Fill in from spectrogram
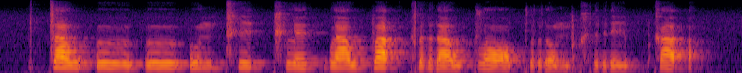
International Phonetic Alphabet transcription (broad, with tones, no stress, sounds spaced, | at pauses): t a˧ w ʔ ɯː˨˩ ʔ ɯː˧ ʔ u˧ n tʰ i˦˥ ʔ kʰ l e˦˥ k̚ l a˧ w p a˦˥ ʔ k r a˨˩ w p l ɔː˨˩ p r o˨˩ m kʰ r iː˨˩ p̚ k a˥˩ ʔ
